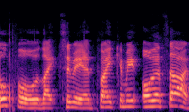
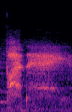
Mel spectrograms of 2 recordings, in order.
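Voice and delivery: whisper; 6 dB quieter than usual. Real, not acted. Aside to camera during prank.

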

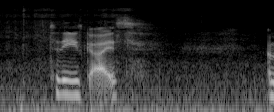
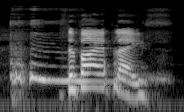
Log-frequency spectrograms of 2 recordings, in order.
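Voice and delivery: laughing; 5 semitones higher, 6 dB louder, slower than usual. Real, not acted. Laughing at baby.

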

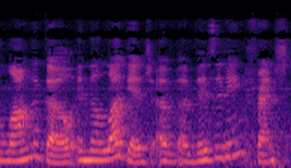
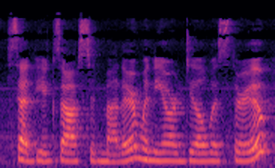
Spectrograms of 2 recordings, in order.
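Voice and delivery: ordinary delivery

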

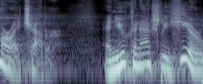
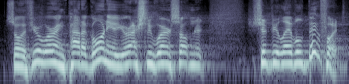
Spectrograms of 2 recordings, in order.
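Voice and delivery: excited punchline; 5 semitones higher, 5 dB louder, faster than usual. Real, not acted. Punchline about Patagonia brand.

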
